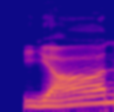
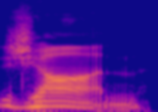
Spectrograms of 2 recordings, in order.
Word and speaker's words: Jan: of a faux pas I constantly pronounced the folklore's name as yeah not yawn but jean Harold Broadband um my apologies that's not how you pronounce his name but he has written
